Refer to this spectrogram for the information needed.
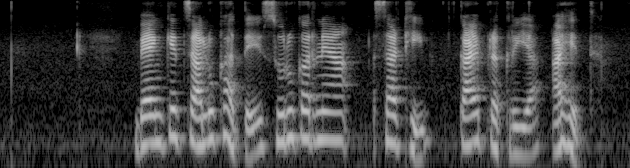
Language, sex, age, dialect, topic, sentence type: Marathi, female, 18-24, Northern Konkan, banking, question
